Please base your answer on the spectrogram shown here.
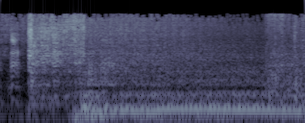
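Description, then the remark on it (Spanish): A car engine catches after a brief clatter, then settles into a steady, low droning rumble as Tanner drives the car away, with no voices. “Tanner se aleja en la dirección que llevaban.”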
